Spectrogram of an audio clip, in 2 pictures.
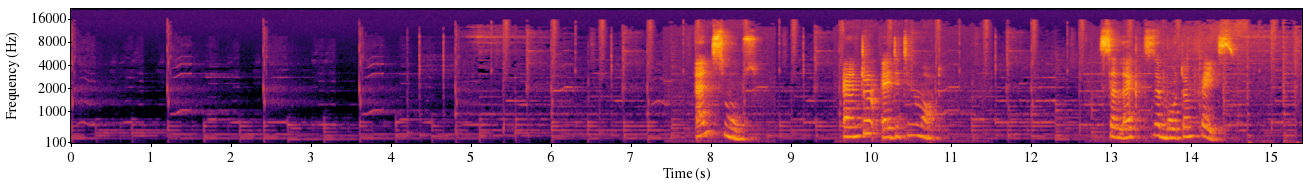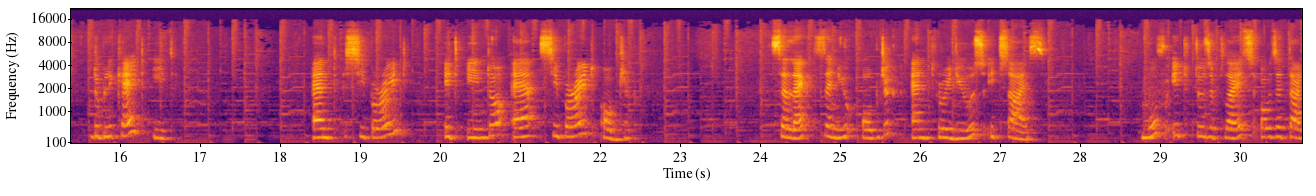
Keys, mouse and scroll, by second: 1.0 click, 1.3 g, 1.6 x, 3.7 click, 4.0 g, 4.1 z, 6.4 click, 7.5 right click, 9.0-9.5 middle drag, 9.8 Tab, 11.5-12.2 middle drag, 12.5 click, 13.3-15.3 middle drag, 15.8 shift+d, 17.7 click, 19.5 p, 21.3 middle click, 22.9 Tab, 24.8 click, 26.1 s, 28.3 click, 28.8 middle click, 28.8 g, 28.8 z, 29.8 click, 30.2 g, 30.2 y.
